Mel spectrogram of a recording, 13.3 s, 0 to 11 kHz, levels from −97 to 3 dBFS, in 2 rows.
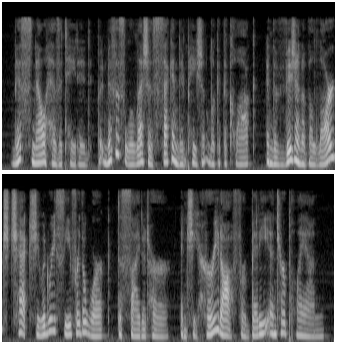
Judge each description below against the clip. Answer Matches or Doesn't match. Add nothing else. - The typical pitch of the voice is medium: Matches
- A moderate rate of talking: Matches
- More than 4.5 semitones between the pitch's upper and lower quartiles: Matches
